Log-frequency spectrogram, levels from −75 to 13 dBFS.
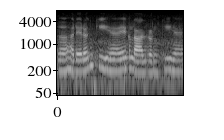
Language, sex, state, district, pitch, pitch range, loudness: Hindi, female, Haryana, Rohtak, 195 Hz, 185-210 Hz, -18 LUFS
